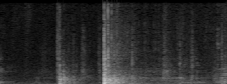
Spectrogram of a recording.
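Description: A football is kicked hard with a sharp thud.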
